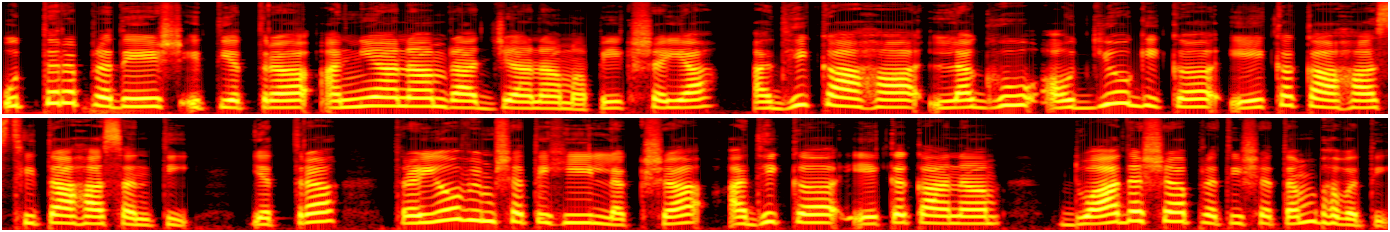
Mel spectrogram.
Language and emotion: Sanskrit, neutral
